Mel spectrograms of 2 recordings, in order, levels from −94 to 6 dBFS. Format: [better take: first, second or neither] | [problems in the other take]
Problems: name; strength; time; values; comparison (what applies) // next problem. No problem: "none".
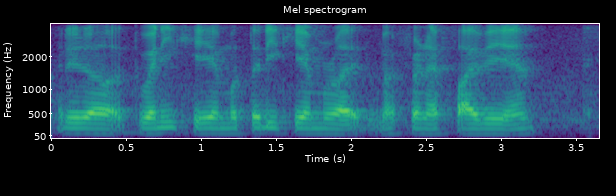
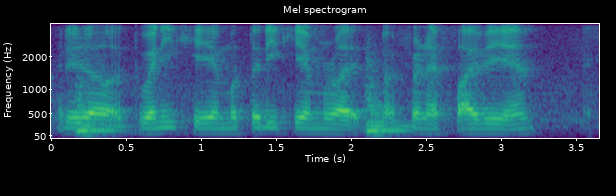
first | background sound (Bowed string instrument); 8 dB below the speech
